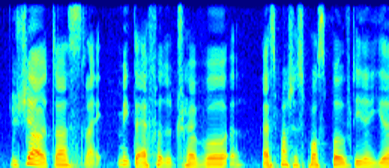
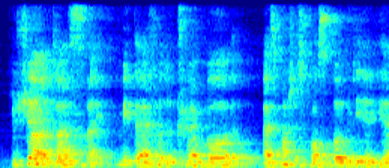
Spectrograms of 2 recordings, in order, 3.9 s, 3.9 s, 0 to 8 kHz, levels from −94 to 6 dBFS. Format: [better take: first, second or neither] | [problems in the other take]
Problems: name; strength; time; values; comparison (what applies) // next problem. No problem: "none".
first | noise reduction (neural separator model SepFormer DNS4)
